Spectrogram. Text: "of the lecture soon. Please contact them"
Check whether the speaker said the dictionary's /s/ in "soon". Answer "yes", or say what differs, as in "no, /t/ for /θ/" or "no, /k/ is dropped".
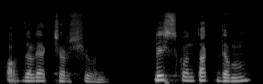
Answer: no, /ʃ/ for /s/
